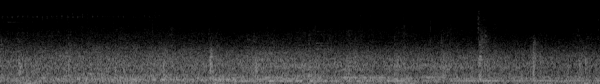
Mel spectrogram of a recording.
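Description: City street ambience: a steady low rumble of distant traffic, with a faint engine-like hum from about two seconds in. A few light footstep taps sound over it.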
